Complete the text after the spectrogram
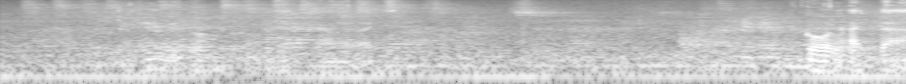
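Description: An adult man speaks calmly nearby.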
